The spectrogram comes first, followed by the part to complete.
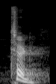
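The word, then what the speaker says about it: thread: इसी तरह टी एच आर ई ए डी A silent होगा। यहां पढ़ेंगे थ्रेड।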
